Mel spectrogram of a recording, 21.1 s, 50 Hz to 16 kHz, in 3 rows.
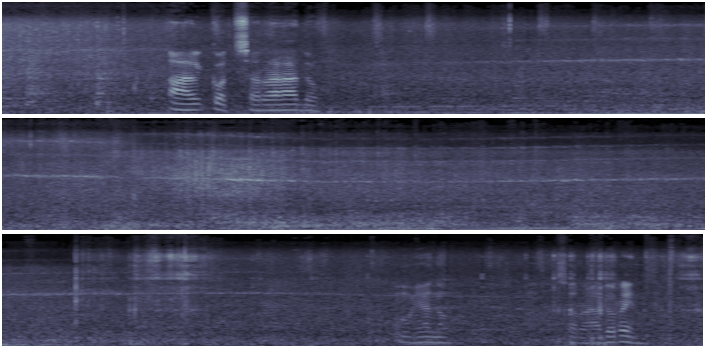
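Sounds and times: city traffic rumble: 0:00.0 - 0:21.0
faint high whine: 0:04.7 - 0:19.4.

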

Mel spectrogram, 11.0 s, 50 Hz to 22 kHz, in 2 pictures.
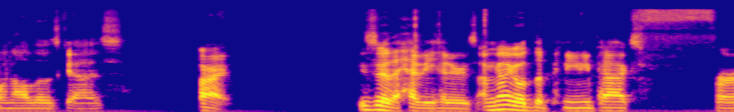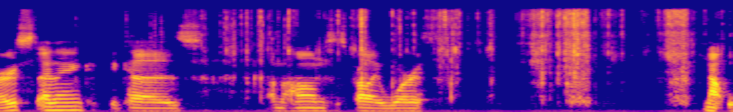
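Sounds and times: foil wrapper tearing and crinkling: 0:06.6 - 0:11.0.

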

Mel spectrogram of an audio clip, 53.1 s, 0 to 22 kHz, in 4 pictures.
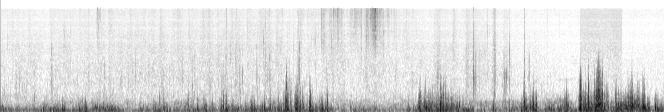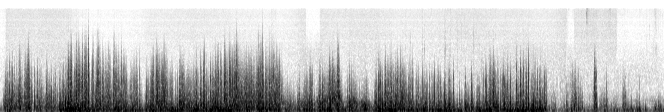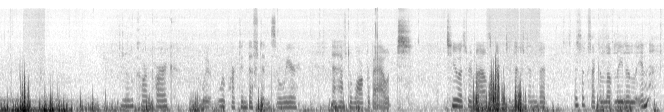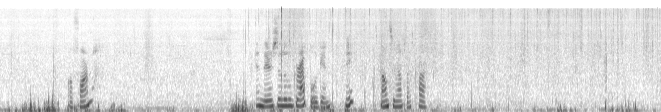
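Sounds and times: footsteps on gravel: 0:00.0 - 0:10.7, 0:44.8 - 0:53.0.

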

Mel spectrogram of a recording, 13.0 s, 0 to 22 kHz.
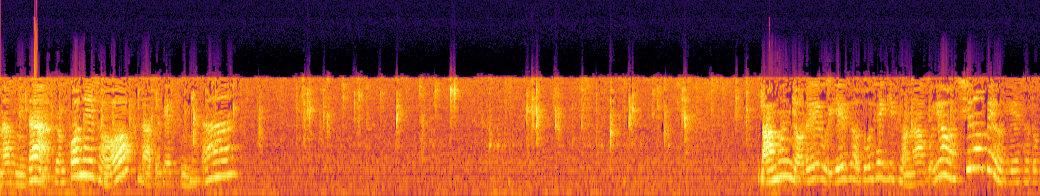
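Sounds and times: oil sizzling with pops: 0:00.0 - 0:13.0.

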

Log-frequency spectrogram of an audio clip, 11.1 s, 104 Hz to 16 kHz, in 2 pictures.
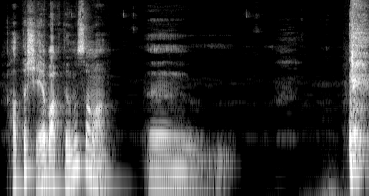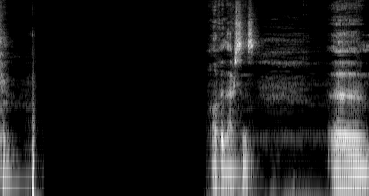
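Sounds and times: man clearing his throat: 0:05.2 - 0:05.8.

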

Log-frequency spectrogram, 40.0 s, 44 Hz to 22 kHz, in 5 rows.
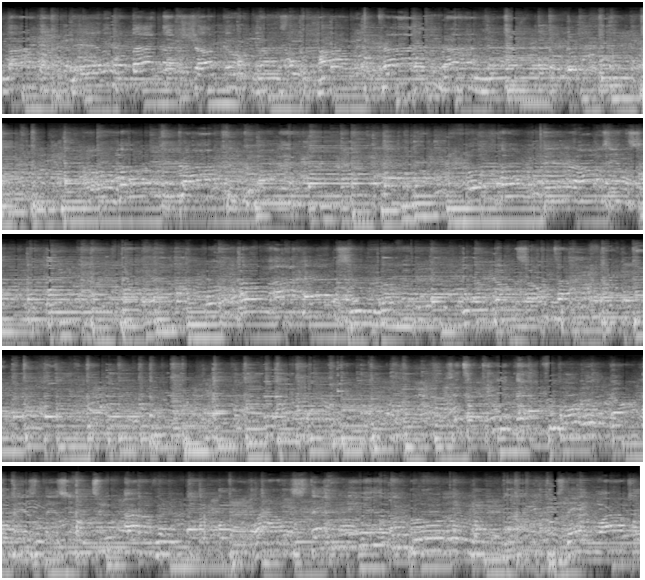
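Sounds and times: bluegrass string band playing: 0:00.0 - 0:40.0.

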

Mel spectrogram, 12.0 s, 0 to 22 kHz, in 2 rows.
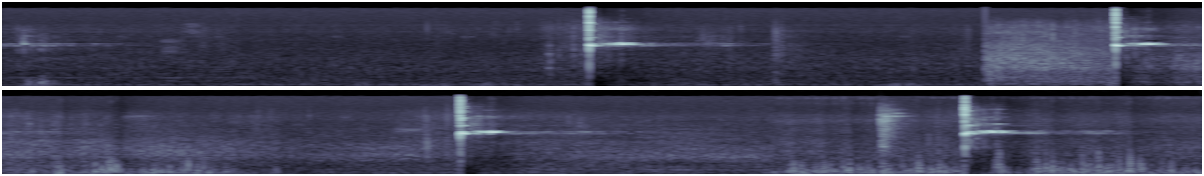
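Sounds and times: metal bat hitting ball: 0:02.8 - 0:03.8, 0:05.5 - 0:06.3, 0:08.2 - 0:09.1, 0:10.4 - 0:11.6
rushing noise: 0:04.9 - 0:11.7.

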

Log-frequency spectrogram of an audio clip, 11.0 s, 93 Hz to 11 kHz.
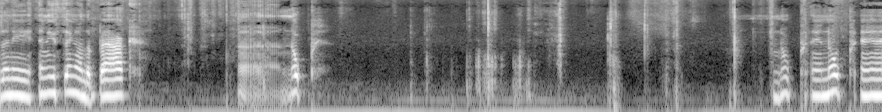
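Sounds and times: low steady hum: 0:00.0 - 0:11.0
trading cards slapping and rustling: 0:00.6 - 0:03.6, 0:05.0 - 0:09.8.

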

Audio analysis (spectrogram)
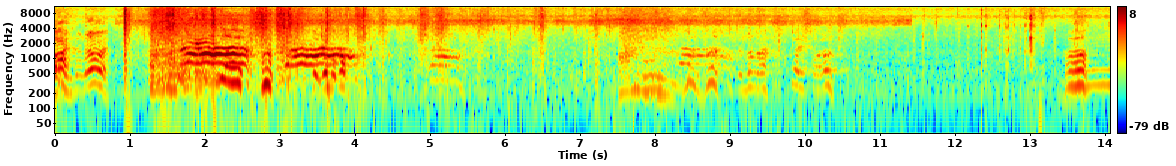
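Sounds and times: person wailing: 0:01.6 - 0:04.1, 0:07.6 - 0:09.1, 0:13.4 - 0:14.0.

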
